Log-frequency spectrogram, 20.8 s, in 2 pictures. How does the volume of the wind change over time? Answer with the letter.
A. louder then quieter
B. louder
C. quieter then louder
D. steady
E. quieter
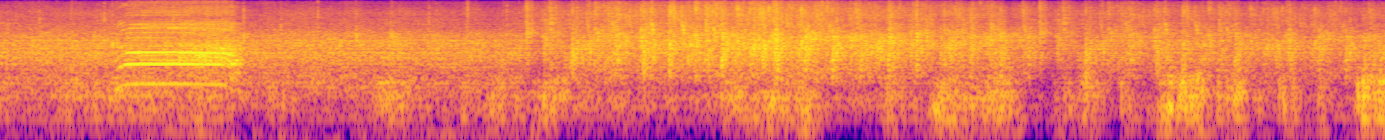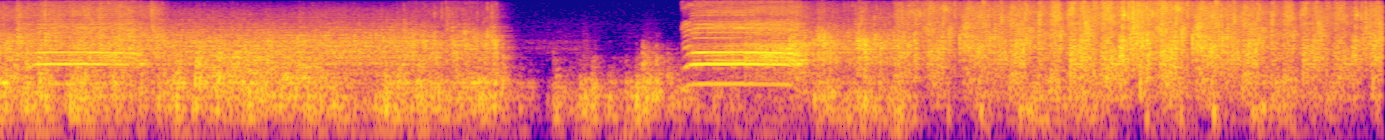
A.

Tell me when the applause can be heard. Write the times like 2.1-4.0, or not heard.
0.0-14.2, 16.3-20.7.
